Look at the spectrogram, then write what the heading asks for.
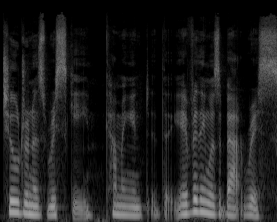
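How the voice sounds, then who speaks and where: This woman speaks in an Australian accent with ordinary pitch variation. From Melbourne, Australia. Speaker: criminology researcher. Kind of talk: radio interview. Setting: radio studio.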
